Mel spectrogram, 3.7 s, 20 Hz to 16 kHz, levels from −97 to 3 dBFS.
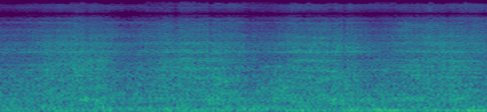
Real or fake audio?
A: fake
